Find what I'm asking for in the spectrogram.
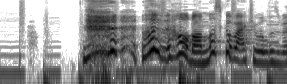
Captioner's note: laughs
